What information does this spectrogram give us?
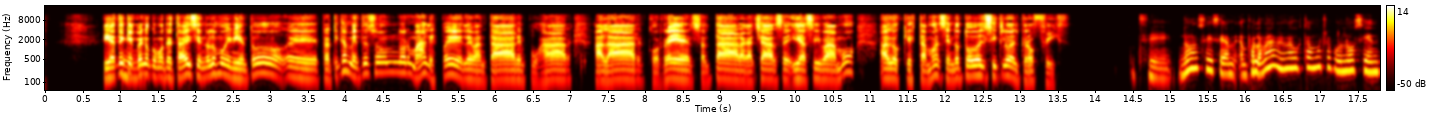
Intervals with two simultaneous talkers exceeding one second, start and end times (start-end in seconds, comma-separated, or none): none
